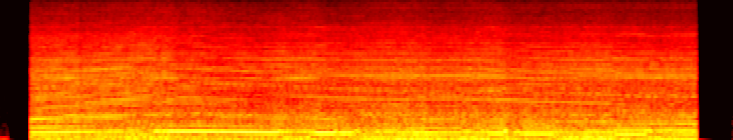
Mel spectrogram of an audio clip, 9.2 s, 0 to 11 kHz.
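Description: A Yamaha R1 crossplane sportbike ridden along scenic roads beside the Hudson River in lower New York State, its engine droning loud and close with rising and falling revs and wind rushing past throughout.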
